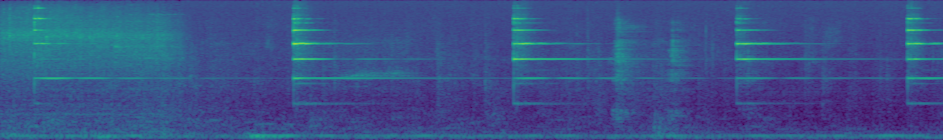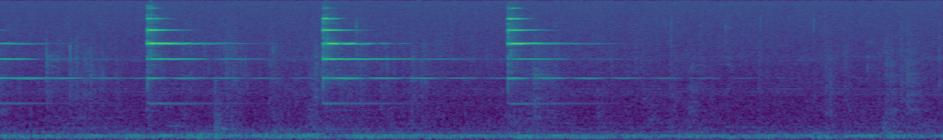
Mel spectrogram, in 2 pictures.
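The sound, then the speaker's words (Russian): An old-fashioned telephone bell rings again and again in an apartment in short, bright bursts about every two seconds, clear over a low, steady background rumble. “Только телефонные звонки и голос домработницы Моти иногда нарушают тишину, царящую в квартире.”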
